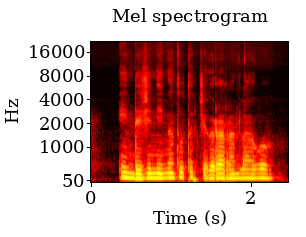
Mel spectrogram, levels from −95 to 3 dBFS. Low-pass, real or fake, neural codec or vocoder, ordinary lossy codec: none; fake; vocoder, 44.1 kHz, 128 mel bands, Pupu-Vocoder; none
